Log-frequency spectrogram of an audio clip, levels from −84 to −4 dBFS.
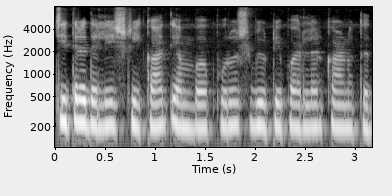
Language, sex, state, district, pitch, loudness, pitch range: Kannada, female, Karnataka, Bidar, 205 Hz, -16 LUFS, 195-210 Hz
